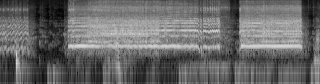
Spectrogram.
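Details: Camel aluminum orbit fan motor switched on twice: loud, harsh buzzing drone with a rough rasp, from a worn, loose front bushing.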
